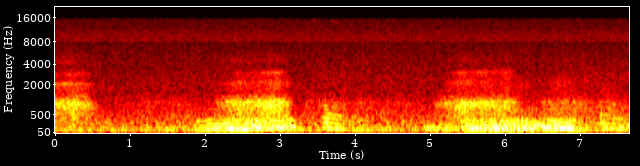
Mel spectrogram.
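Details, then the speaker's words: Loud, low, rattling snores on each breath in of a sleeping adult man, quieter breaths out between them; he suspects he has sleep apnea and plans to see a sleep specialist. "that's not bad snoring right that sounds good that's good snoring yeah but I didn't answer ah see beautiful okay"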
